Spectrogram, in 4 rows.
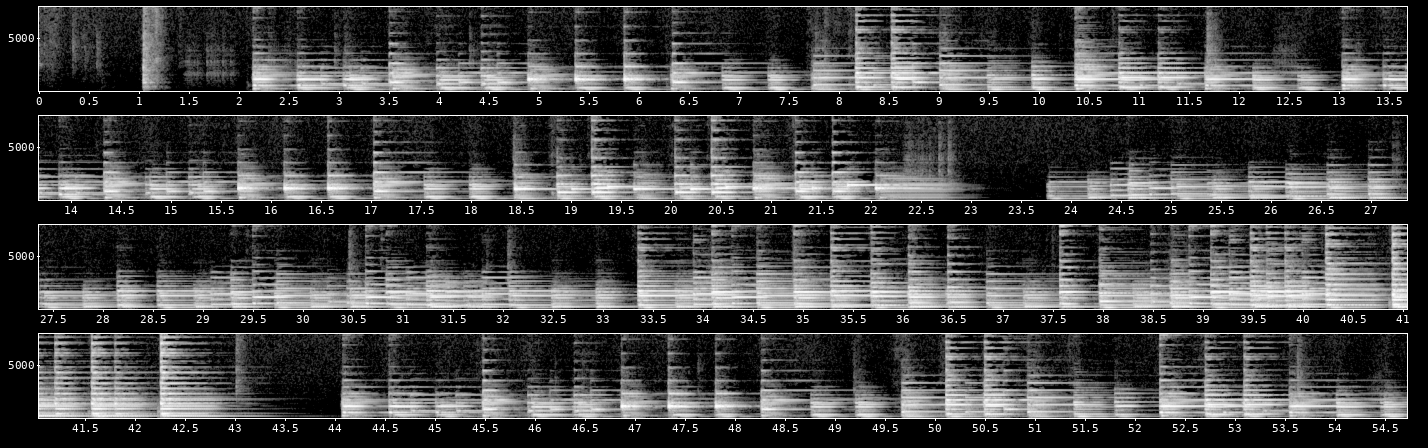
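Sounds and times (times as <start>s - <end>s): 
Tyrolean waltz: 2.2s - 22.5s, 23.8s - 43.4s, 44.1s - 54.7s.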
